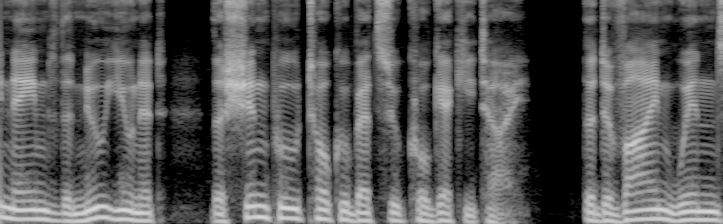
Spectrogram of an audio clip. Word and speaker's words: Shinpu: Onishi named the new unit the Shinpu Tokubetsu Kekitai, the divine wind special attack unit. A name that could also be read using an alternate pronunciation of the same characters as kamicazi.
